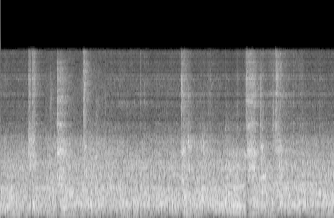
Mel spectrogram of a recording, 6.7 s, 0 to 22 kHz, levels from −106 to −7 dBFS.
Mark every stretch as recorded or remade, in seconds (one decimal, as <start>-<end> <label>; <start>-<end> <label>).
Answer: 0.0-0.9 remade; 0.9-2.1 recorded; 2.1-6.7 remade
